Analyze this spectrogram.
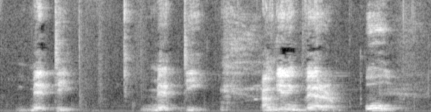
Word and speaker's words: methi: Now this, That, how do you pronounce this again? Methi. Metti.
